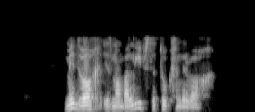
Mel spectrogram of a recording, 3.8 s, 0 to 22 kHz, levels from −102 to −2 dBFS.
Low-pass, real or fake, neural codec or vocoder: 5.4 kHz; real; none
